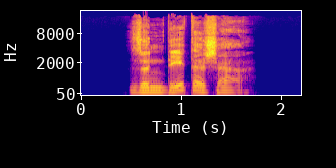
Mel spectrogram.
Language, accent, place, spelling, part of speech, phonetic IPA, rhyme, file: German, Germany, Berlin, syndetischer, adjective, [zʏnˈdeːtɪʃɐ], -eːtɪʃɐ, De-syndetischer.ogg
- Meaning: inflection of syndetisch: 1. strong/mixed nominative masculine singular 2. strong genitive/dative feminine singular 3. strong genitive plural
